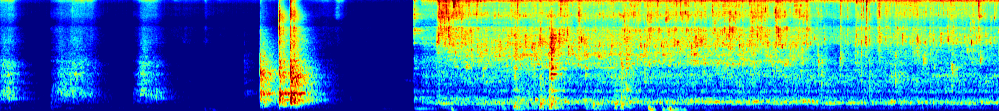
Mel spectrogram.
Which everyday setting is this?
restroom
